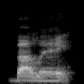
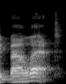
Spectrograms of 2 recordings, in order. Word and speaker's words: ballet: There's a T on the end of that word. Well, why don't we say ballet instead of ballet? Well, I'll tell you why. Ballet is a French word.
